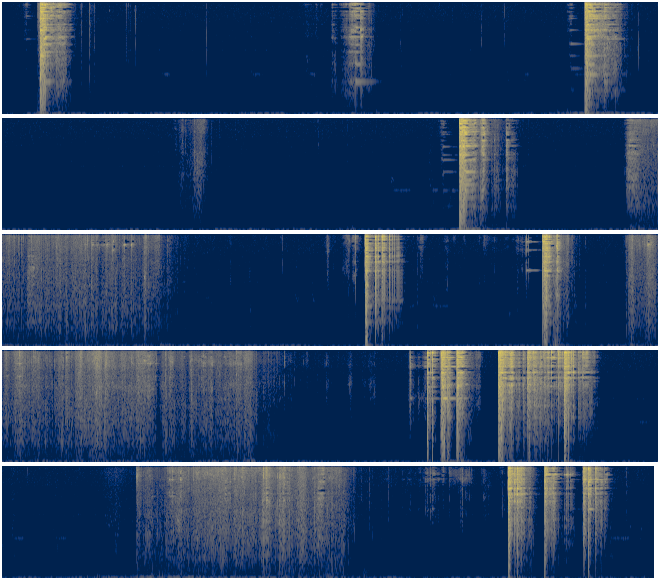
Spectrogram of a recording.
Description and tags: Glass on Glass
Broken pieces of a Coor's Light glass being dropped on a plastic bag containing other broken pieces. Near the end smaller pieces are being used.
breaking, broken, cup, glass, smash, smashing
